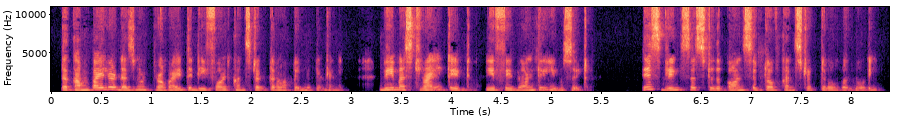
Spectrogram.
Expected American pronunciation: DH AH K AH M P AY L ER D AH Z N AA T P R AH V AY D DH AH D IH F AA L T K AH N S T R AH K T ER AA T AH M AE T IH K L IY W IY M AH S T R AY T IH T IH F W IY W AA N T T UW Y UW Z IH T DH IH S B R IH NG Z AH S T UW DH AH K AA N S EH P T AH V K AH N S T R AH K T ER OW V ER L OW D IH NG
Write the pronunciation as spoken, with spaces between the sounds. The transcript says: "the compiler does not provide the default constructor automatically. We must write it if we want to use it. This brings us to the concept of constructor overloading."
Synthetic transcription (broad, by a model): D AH K AH M P AY L ER D AH Z N AA T P R AH V AY D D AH D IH F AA L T K AH N S T R AH K T ER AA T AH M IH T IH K IY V IY M AH S T R AY T IH T IH F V IY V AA N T T UW Y UW Z IH T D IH S B R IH NG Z AH S T UW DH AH K AA N S EH P T AH V K AH N S T R AH K T ER OW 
